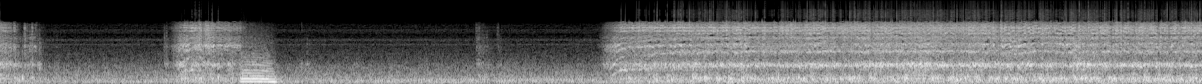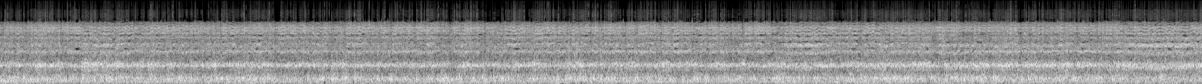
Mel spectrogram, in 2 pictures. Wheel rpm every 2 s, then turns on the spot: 40, 10, 0, 170, 230, 230, 230, 230, 230, 230, 230, 230.
none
